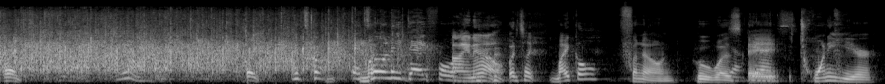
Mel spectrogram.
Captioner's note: applause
